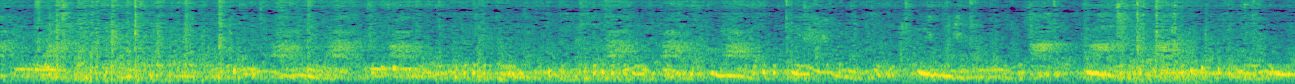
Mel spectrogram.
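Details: A long stretch of overlapping, throaty coos and short rising-falling phrases comes from Mookee pigeons in red, black, yellow and silver colour forms, with repeated clicks and scuffling.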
